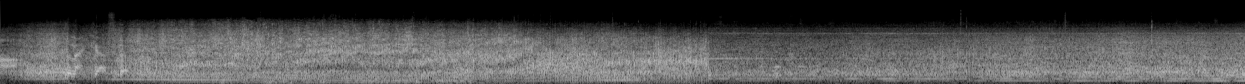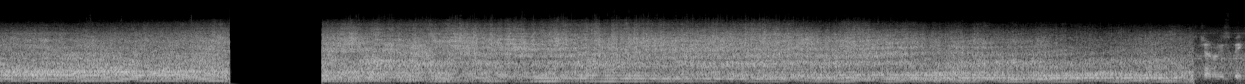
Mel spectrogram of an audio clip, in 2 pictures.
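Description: An Avro Lancaster and a Spitfire fly over an airshow, a loud, continuous drone of piston propeller engines that swells and shifts in pitch as they pass, with a commentator's voice over the top.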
